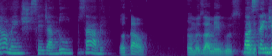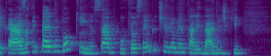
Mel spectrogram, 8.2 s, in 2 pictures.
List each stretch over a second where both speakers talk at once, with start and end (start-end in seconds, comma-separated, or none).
none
